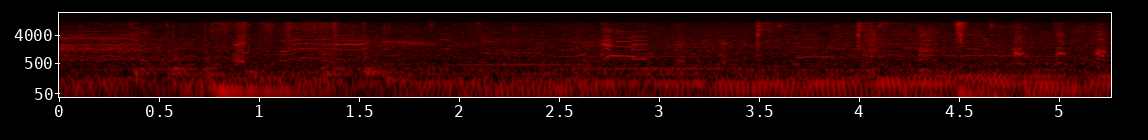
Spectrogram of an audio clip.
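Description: A chicken clucks repeatedly in the video game Baldur's Gate 3, soft, choppy calls scattered across a dense, steady game soundscape.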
